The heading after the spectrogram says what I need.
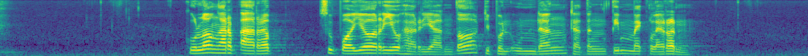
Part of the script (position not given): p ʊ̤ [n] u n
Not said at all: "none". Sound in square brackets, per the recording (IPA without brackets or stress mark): n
